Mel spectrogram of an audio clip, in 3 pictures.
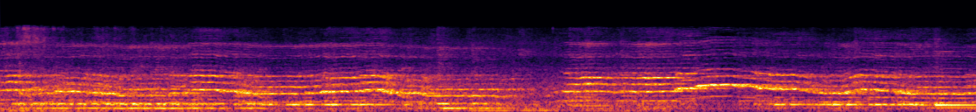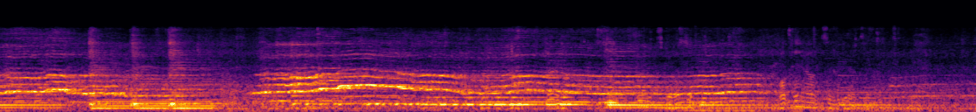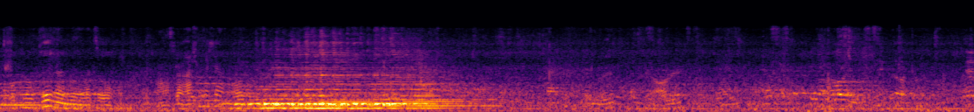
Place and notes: Musician sings the Koreibiniki, better known as the Tetris anthem
People stop to listen as they hear a very familiar melody. Ever resounding childhood memory... Passenger crossway underneath S-Bahn bridge, Bahnhof Friedrichstr.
